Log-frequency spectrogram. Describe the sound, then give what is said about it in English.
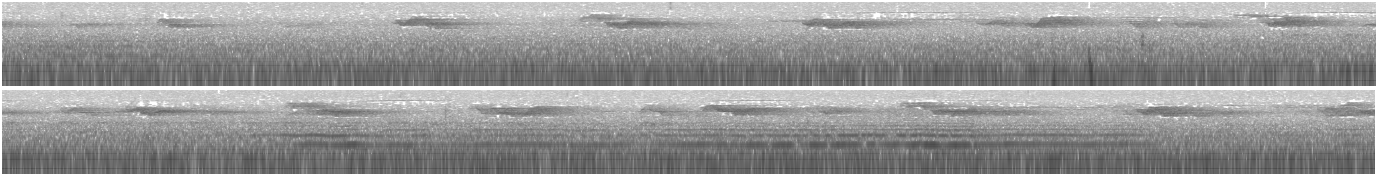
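A loon-like bird call, a drawn-out wavering tone, rises in the second half over a steady, rapid series of high chirps and a low background rumble. No one speaks. “Sound like a loon.”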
